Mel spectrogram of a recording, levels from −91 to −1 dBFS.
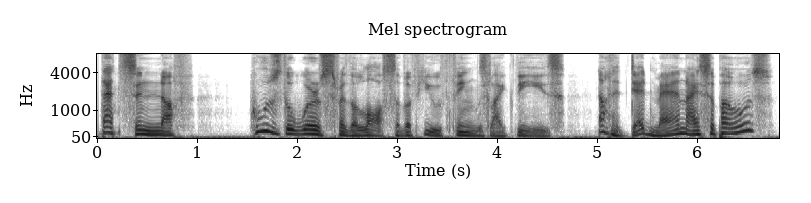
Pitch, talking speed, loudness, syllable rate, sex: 130 Hz, 175 wpm, -17 LUFS, 4.3 syllables/s, male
